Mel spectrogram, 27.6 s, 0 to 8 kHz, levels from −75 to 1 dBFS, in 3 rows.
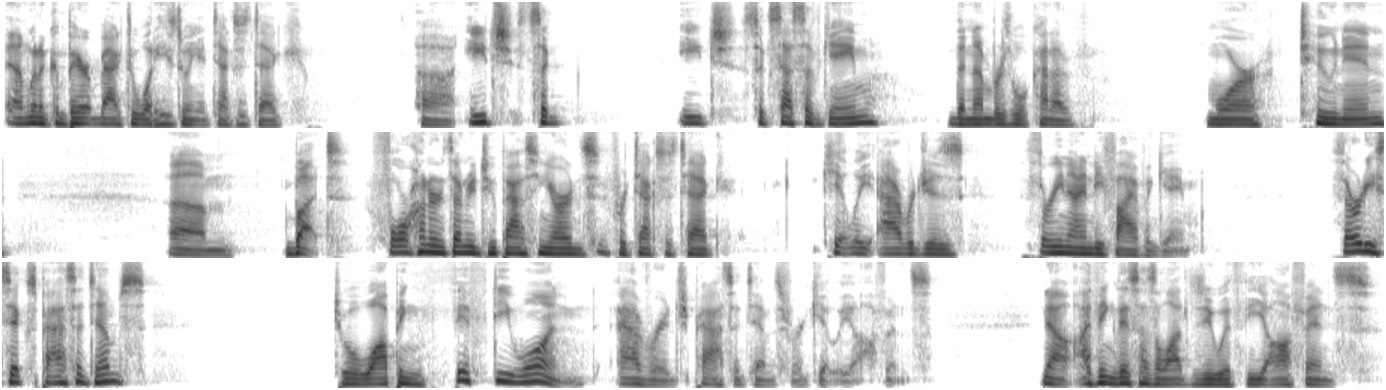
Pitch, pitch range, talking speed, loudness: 125 Hz, 115-150 Hz, 145 wpm, -24 LUFS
